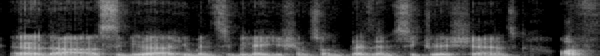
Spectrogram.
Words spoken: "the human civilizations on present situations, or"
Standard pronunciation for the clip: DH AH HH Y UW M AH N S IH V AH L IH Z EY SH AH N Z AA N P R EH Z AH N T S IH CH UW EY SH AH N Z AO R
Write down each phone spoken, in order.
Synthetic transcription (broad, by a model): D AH HH Y UW M AH N S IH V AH L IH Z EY SH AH N S AA N P R EH Z AH N T S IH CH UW EY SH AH N S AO R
